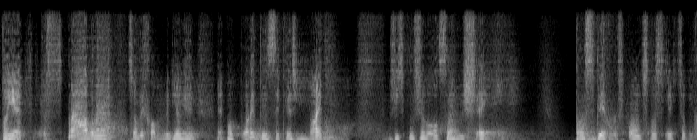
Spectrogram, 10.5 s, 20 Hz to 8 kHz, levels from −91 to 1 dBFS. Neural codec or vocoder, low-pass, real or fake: codec, 44.1 kHz, 0.9 kbps, DAC; 7.2 kHz; fake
